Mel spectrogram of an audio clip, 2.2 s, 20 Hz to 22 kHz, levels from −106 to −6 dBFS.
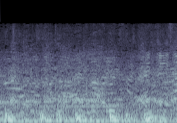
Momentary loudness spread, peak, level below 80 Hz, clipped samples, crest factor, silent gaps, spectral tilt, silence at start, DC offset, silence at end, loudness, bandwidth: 2 LU; -16 dBFS; -40 dBFS; under 0.1%; 14 dB; none; -7 dB/octave; 0 s; under 0.1%; 0 s; -33 LUFS; 11 kHz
